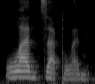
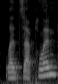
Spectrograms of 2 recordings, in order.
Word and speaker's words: Led Zeppelin: Led Zeppelin.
